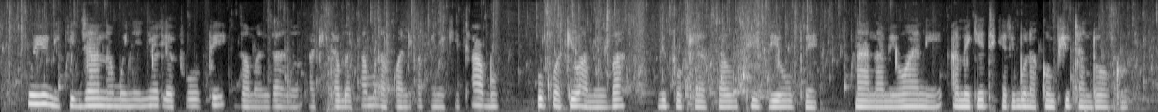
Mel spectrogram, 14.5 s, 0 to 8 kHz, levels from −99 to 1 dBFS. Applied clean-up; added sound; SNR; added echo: none; Bathtub (filling or washing); 16 dB; none.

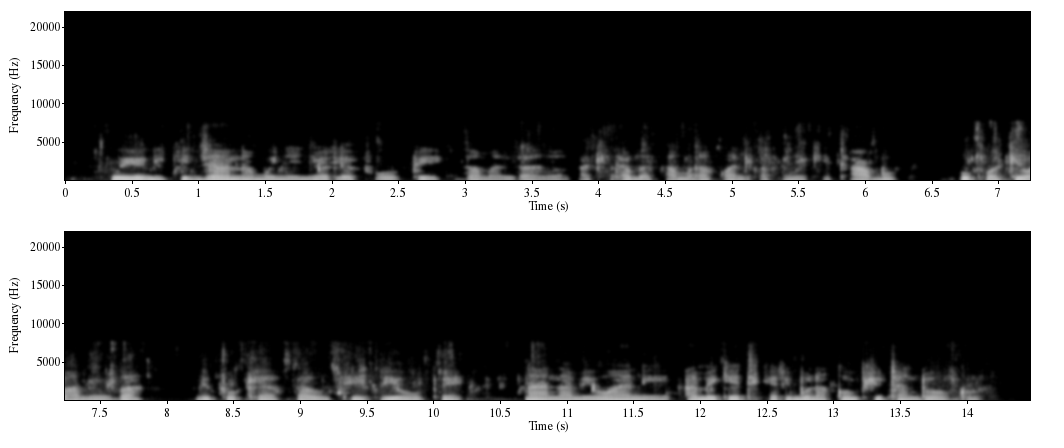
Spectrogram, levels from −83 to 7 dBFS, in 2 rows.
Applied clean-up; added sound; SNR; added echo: neural mask model Resemble Enhance denoiser.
